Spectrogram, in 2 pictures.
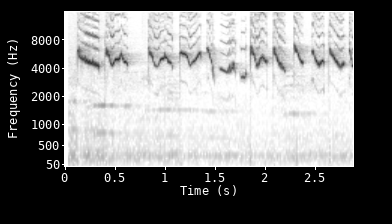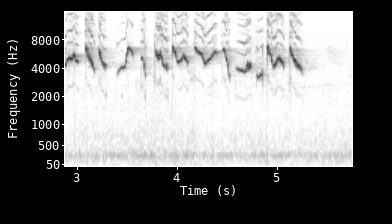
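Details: White-eye giving 'líu đấu', the fighting-style 'líu' song used to fire up and train singing birds: a rapid run of about twenty high, sharply twisting notes over five seconds, ending abruptly just before the close.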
